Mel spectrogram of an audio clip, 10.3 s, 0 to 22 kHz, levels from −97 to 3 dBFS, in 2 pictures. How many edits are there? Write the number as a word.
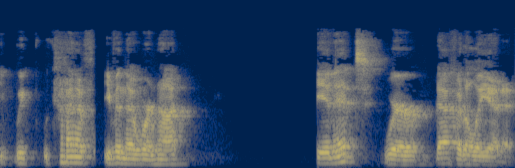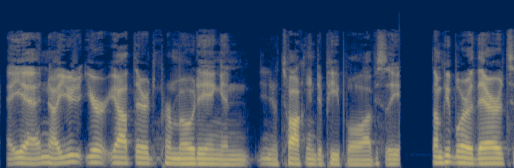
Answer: four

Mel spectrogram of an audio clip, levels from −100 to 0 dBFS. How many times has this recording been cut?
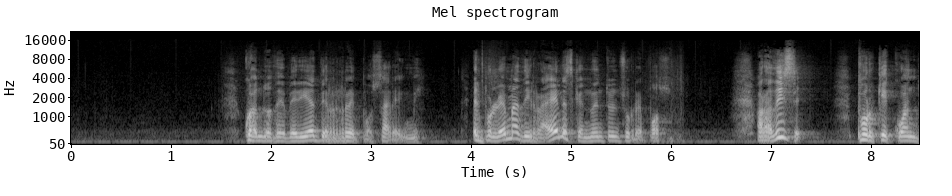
zero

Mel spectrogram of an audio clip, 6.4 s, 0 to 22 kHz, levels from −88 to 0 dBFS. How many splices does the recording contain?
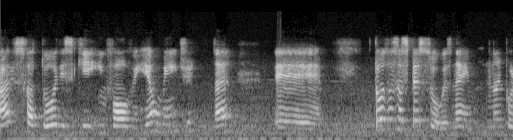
zero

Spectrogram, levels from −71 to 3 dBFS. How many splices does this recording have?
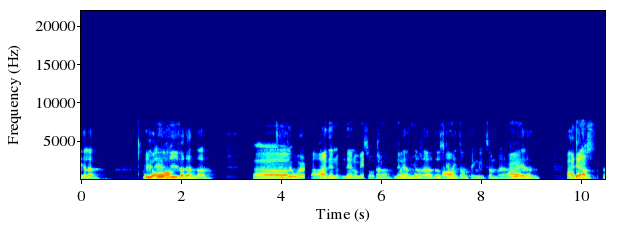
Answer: three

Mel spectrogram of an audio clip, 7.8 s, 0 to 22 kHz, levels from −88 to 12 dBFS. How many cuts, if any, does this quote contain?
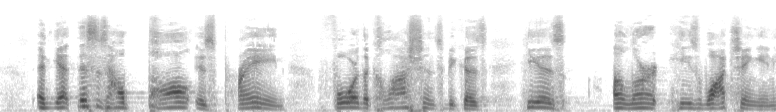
zero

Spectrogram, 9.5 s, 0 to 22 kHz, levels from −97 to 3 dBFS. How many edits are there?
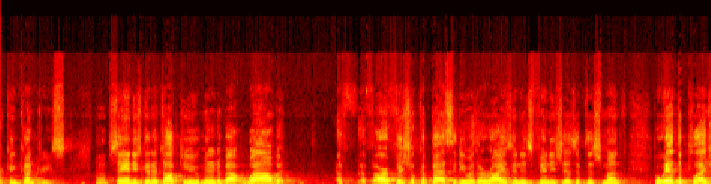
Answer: one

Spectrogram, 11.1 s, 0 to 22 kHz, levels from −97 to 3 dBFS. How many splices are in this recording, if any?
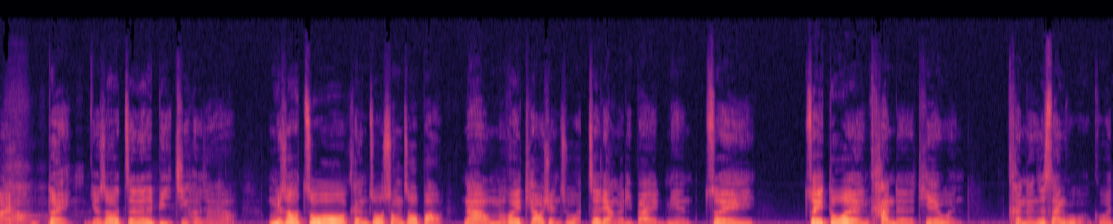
three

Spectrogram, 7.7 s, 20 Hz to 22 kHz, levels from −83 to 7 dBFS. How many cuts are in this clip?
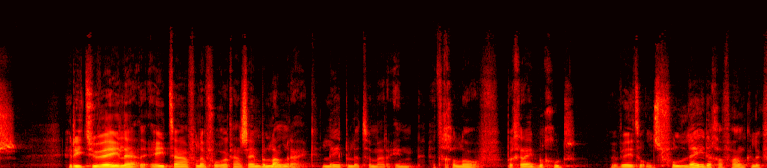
four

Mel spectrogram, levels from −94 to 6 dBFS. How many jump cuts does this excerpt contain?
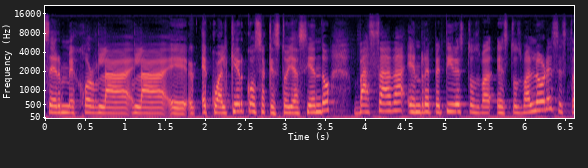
one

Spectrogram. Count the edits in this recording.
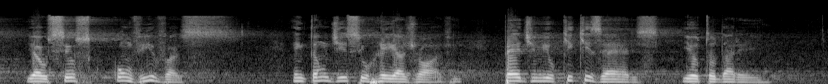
zero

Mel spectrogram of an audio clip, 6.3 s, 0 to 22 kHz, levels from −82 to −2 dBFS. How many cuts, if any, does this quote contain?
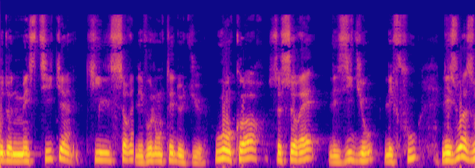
two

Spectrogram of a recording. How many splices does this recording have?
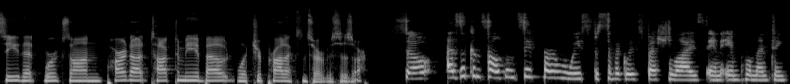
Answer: one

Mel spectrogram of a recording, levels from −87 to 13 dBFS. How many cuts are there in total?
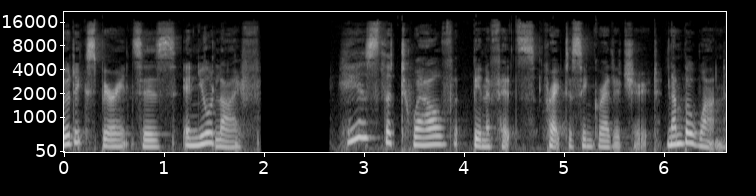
three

